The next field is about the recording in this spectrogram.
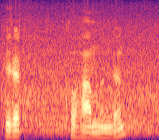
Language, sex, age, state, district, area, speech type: Bodo, male, 30-45, Assam, Chirang, rural, spontaneous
